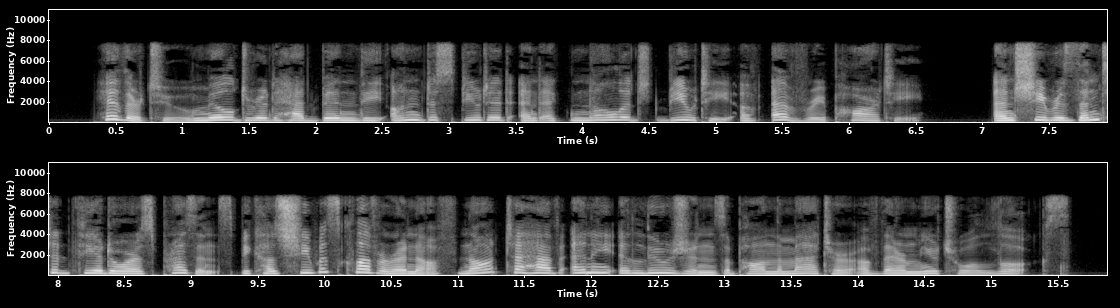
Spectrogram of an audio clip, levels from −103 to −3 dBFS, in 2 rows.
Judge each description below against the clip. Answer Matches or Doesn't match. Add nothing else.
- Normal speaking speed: Doesn't match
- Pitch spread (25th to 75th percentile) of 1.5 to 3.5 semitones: Doesn't match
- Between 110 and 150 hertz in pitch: Doesn't match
